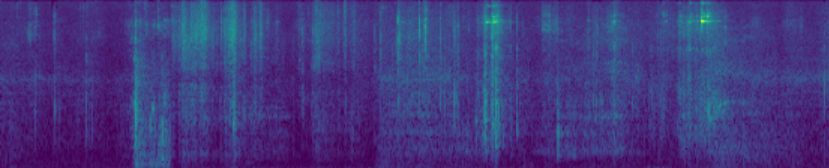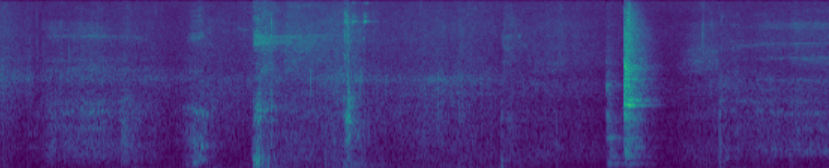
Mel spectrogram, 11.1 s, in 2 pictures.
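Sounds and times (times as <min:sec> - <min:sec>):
objects clicking and rattling: 0:00.3 - 0:05.0.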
